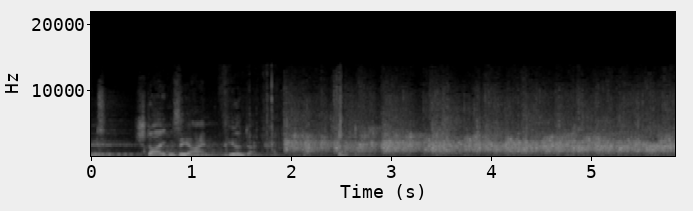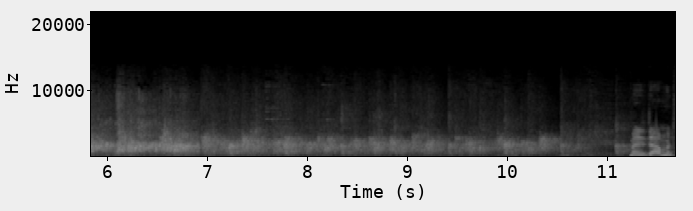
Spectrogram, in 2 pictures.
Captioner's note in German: Beifall CDU und BÜNDNIS 90/DIE GRÜNEN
